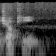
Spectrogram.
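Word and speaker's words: Joachim: and they actually have a different pronunciation of it, and it's Joakim. But no, I just tell them, you know, call me Joakim. So So yeah, that's how I tell people to pronounce it.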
